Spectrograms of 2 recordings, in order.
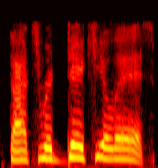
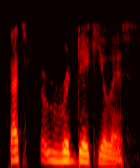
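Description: First: Very loud, slow, raised pitch; incredulous outburst. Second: Said in the usual way. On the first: Real, not acted. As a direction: belt out each word in disbelief. Emphatic repeat, amazed at rates.

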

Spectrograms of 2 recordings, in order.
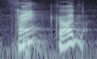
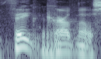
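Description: First: Much higher squeaky bird voice. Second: Said in the usual way. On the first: Shown as a demonstration. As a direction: try out a high parrot voice. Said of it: "Yeah, that's pretty good". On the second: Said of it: "What am I gonna do?".

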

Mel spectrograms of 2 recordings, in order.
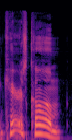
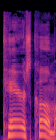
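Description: First: "Cares come" repeated much higher; repeated for emphasis. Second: Said in the usual way. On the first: Shown as a demonstration. Preacher repeating "Cares come" to the congregation, pitched up. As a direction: lift "Cares" up high the second time. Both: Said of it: "I'm gonna say that again".

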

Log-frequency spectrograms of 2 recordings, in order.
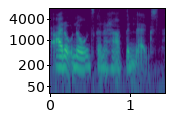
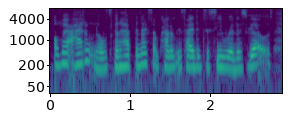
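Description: First: Quietly fretting, gripping tight; tense worry about what's next; anxious. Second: Quick, eager and giddy; breathless thrill of not knowing; excited. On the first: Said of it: "I start clenching those handles 'cause I'm like". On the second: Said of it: "in excited anticipation". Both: Retold or imitated.

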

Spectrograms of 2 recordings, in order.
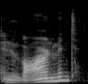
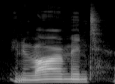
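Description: First: "environment" with a rising, unsure tune; questioning. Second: "Environment" as a statement, no questioning rise; settled confirmation. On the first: Recalling what the first podcast was about, questioning. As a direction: ask yourself "environment", voice lifting at the end. Searching memory for the topic. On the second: Recalling the first podcast's topic, "Environment" said as confirmed. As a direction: confirm "Environment" to yourself, tune no longer lifting. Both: Real, not acted.

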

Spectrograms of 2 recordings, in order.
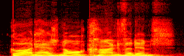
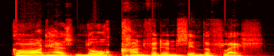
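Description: First: Raised pitch, driving the point home; emphatic repeat. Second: Said in the usual way. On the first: Shown as a demonstration. Preacher repeats a key point to his congregation, emphatic. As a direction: repeat it higher, leaning on "no confidence". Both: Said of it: "Can I repeat that?".

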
